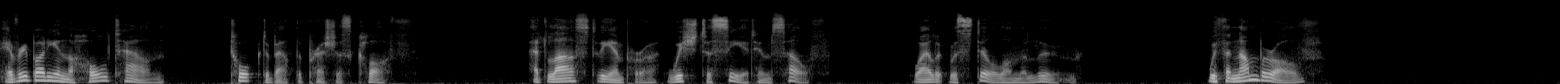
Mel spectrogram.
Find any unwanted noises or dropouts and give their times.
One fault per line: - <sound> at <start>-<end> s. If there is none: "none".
none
